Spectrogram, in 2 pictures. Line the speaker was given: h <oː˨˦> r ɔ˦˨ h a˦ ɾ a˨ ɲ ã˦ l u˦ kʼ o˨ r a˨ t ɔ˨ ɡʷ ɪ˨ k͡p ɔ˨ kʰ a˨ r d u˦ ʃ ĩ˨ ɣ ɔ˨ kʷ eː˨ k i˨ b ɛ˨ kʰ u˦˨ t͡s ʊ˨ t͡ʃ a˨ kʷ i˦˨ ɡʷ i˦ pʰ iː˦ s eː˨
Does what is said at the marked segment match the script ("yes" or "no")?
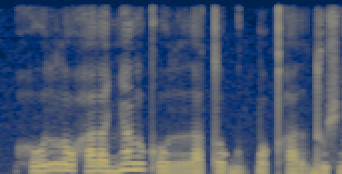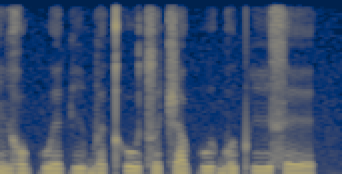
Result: yes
